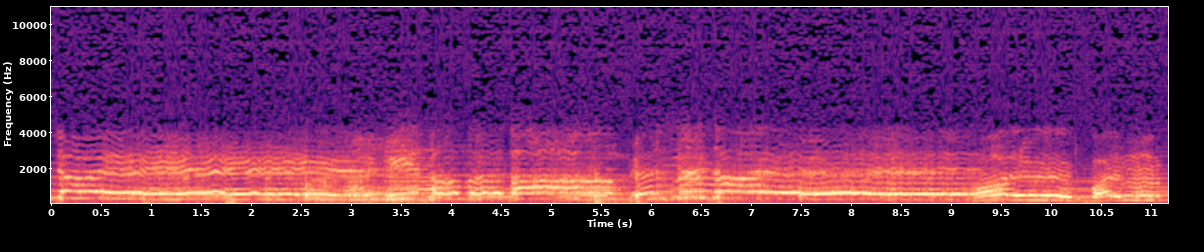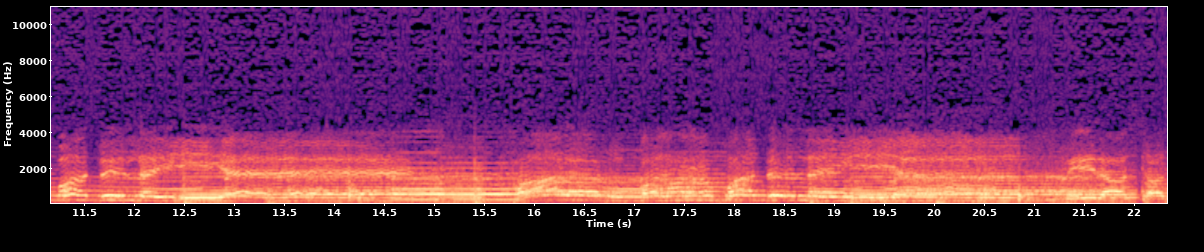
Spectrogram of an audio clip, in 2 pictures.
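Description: Sikh kirtan: a man singing a gurbani hymn in a wavering, ornamented melody over steady held harmonium notes.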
